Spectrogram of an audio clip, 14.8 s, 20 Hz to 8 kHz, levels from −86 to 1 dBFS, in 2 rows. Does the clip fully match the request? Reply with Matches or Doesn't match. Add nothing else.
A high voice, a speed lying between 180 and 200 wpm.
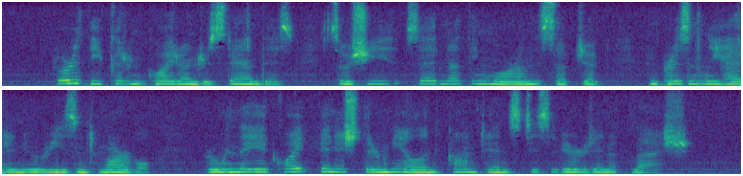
Doesn't match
